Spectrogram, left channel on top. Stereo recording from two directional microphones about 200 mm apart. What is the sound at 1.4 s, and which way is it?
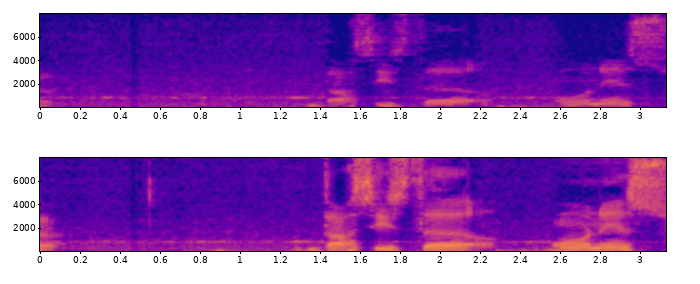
Speech, 55° right (ahead or behind).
